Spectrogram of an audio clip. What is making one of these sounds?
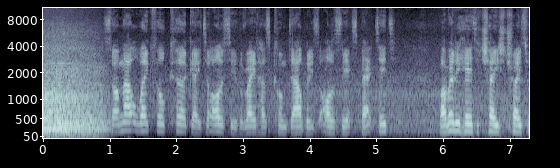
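A man talks animatedly close by.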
